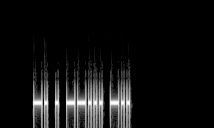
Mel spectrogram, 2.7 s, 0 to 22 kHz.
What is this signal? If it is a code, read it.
Morse code, heard as a keyed tone, about 34 wpm, 700 Hz. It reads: NE7D
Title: Call Signs - 35wpm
